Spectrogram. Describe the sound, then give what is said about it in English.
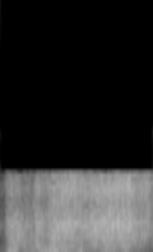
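Water splashes and sloshes steadily for a moment, a fairly loud, continuous wet rush with no voices over it. “Is that real water?”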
